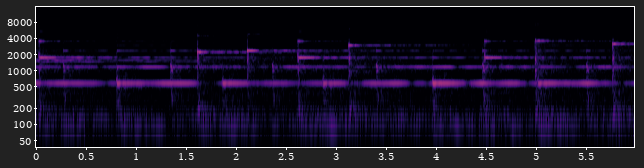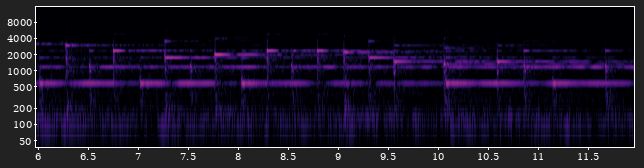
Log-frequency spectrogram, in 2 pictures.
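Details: Gentle, slow piano melody with bell-like notes playing throughout.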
